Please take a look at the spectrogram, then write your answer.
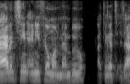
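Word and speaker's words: Membou: I haven't seen any film on Membu. I think is that how you pronounce his name? Yep. Armin Membu.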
